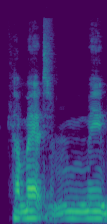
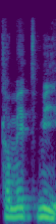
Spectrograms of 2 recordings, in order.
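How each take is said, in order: First: It is said in the speaker's ordinary accent. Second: It is said in a South African accent.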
